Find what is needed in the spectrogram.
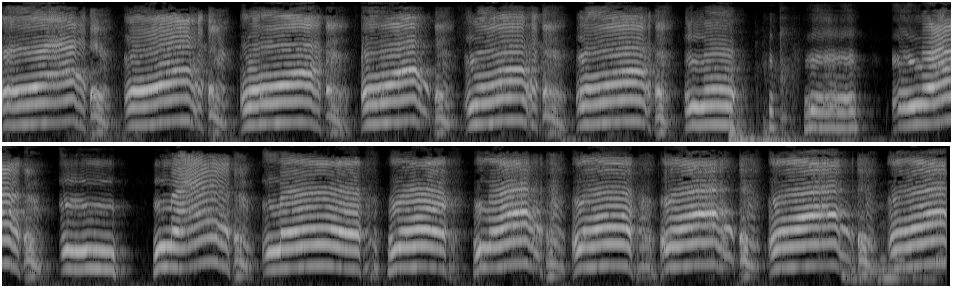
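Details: Young baby crying for mum in steady, rhythmic bursts of high, clear wailing, about one per second.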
